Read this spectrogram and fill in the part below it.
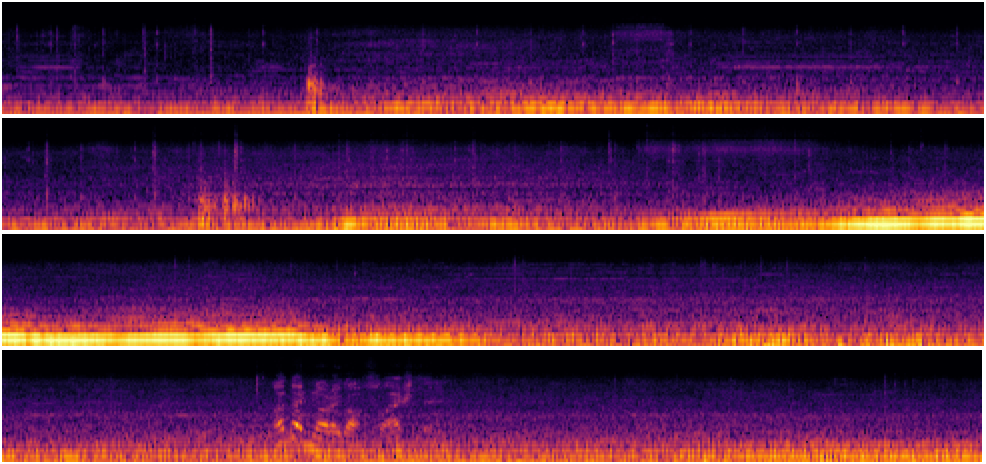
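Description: Tyres roll steadily over the road.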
